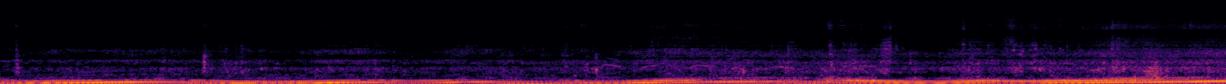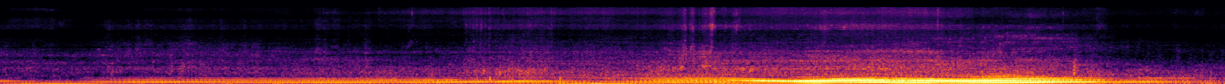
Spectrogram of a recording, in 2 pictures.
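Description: A tracked vehicle's engine drones and revs, growing louder as it comes closer.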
